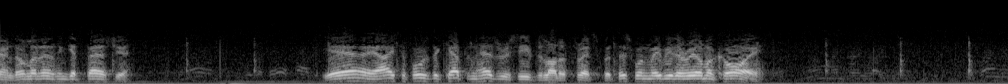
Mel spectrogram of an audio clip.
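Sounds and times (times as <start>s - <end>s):
speech: 0.0s - 1.4s, 3.2s - 7.8s
clock ticking faintly: 6.0s - 6.4s, 9.0s - 9.8s.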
